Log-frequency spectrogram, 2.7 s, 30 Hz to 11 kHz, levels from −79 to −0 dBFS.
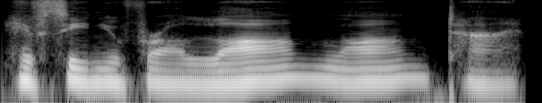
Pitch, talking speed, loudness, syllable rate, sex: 105 Hz, 200 wpm, -20 LUFS, 3.5 syllables/s, male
